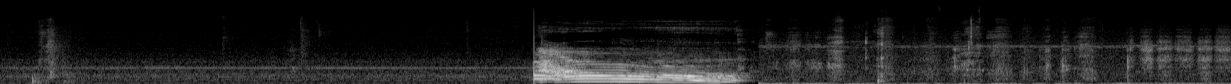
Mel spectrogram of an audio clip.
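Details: Wallace, a pet Old English Sheepdog, voices his thoughts indoors with a sudden drawn-out, wavering moan of about two seconds, rich and harmonic, arching up and then sliding down in pitch. Low room hum runs throughout, with a faint steady tone afterward.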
